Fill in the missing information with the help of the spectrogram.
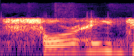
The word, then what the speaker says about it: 4AD: Zeg, de eerste show die is op zaterdag 31 oktober in Club 4AD of 4AD. Ik weet niet hoe ik het moet uitspreken. Waarschijnlijk 4AD. – Ja, de meeste mensen zeggen 4AD.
